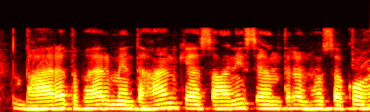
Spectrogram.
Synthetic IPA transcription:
bʱaːɾət̪bʱɐɾmẽd̪ʱaːnkeaːsaːniseə̃nt̪ɾənɦosəkoɦ

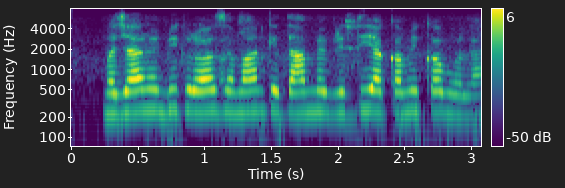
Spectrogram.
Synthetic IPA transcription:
mɐd͡ʒaːɾmẽbɪkɾɔːɾzɐmaːnked̪aːmːẽʋɾɪd̪ʱːijakɐmikɐbɦoːlaː

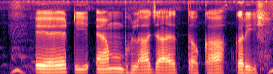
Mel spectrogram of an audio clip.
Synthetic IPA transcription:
eʈiembʱʊlad͡ʒaːet̪ːo̰kakəɾiːʃ

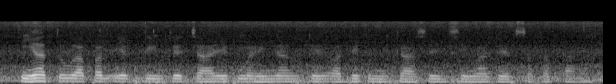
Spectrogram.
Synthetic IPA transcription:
ɪɦãt̪uapəneːkd̪ɪnket͡ʃaːeːkməɦiːnakeəd̪ʱɪknɪkaːsiksimad̪eːɾsəkəɾt̪aɦɛː

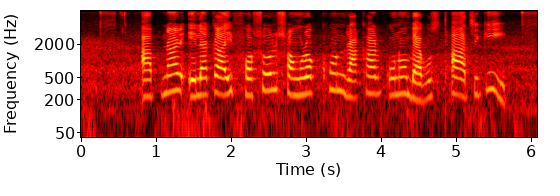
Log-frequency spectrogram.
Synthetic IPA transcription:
apnaɾelakajfɔʃolʃɔŋɾokʰːonɾakʰaɾkonobɛbost̪ʰaat͡ɕʰeki

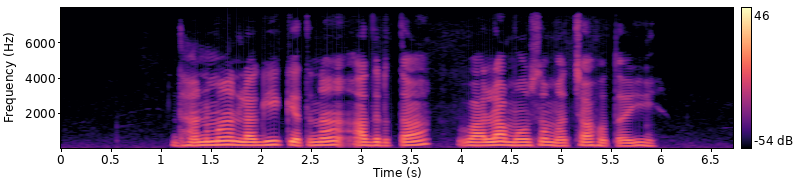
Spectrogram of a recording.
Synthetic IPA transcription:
d̪ʱənmãləɡikɪt̪naa̰d̪ɾɪt̪a | ʋaːlamɔʊsəmətːʃʰaɦoːt̪əi

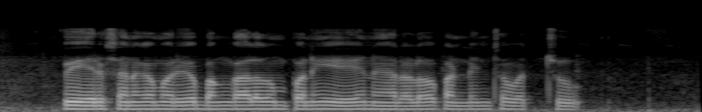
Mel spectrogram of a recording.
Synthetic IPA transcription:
ʋeːɾusɐnɐɡɐmɐɾijubɐŋɡaːlɐd̪umpɐnieːnɛːlɐlo̞ːpɐɳɖiɲt͡ʃɐʋɐt͡ʃːu

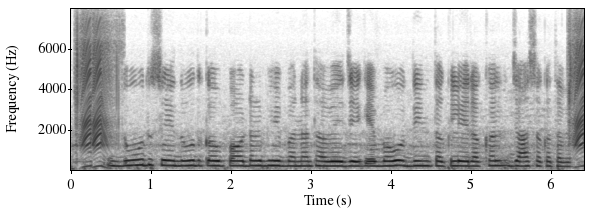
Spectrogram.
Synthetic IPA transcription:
d̪uːd̪ʱsed̪uːd̪ʱkopɔːɾɖəɾbʱibɐnət̪ɦɐʋed͡ʒeːkebəɦʊt̪̚d̪ɪnt̪əkleɾɐkʰəld͡ʒaːsɐkət̪ɦəʋeː

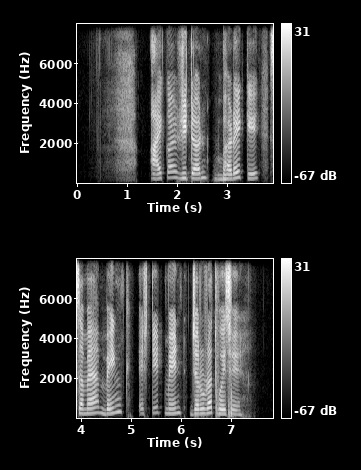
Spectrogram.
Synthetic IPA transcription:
ajkəɾiʈəɾnbʱəɽeke | səməjbɛ̃ŋk | sʈeʈmeɳʈd͡ʒəɾuɾət̪ɦojt͡ʃʰe

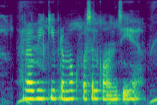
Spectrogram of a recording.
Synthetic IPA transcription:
ɾɐʋikipɾɐmʊkʰfɐsəlkɔːnsḭɦɛː

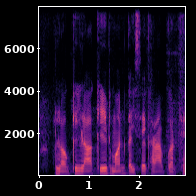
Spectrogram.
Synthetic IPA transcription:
lɔːkilaːkiːʈmənkəɪsekʰəɾaːb̚kəɾt̪ʰe

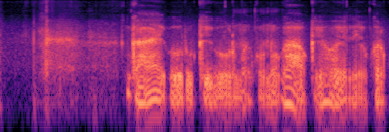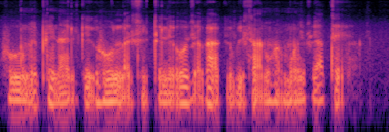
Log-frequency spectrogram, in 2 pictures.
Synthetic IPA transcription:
ɡaːeɡoːɾukeɡoːɽməkoːnoɡʱaːwkeɦoeleokʰəɾkʰuːɾmẽpʰinaːilkeɡʱoːlːat͡ʃʰiʈeleod͡ʒəɡʱakebisaːnuɦəmoiɾjat̪ʰe

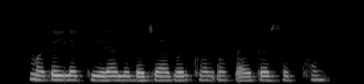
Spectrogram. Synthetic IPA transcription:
məkəɪlakiɽalebət͡ʃabəɾkonupajkəɾsək̚t̪ʰun

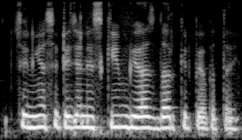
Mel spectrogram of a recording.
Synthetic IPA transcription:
sinijəɾsɪʈid͡ʒəneskiːmbjaːzd̪ɐɾkɪɾpjabɐt̪ai

